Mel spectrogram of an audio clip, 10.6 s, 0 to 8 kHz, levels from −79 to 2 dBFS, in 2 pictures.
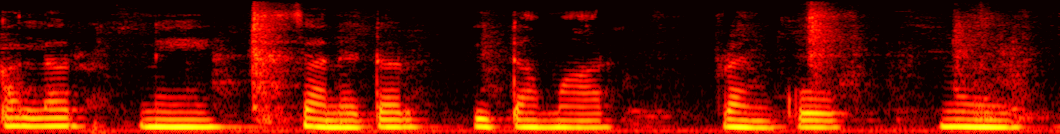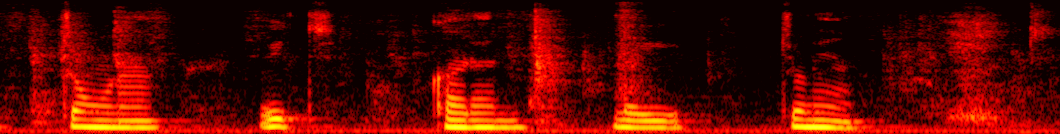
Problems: constant background noise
